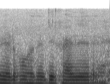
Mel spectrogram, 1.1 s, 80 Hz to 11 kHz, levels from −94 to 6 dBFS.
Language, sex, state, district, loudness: Hindi, male, Chhattisgarh, Bilaspur, -14 LUFS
